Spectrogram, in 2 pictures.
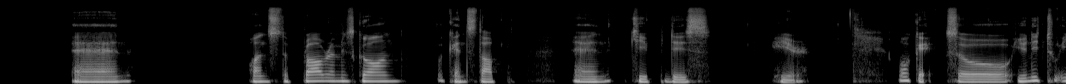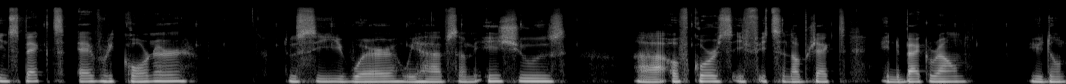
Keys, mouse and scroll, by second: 3.6 shift+middle click, 4.3-4.9 shift+scroll up 1, 5.0 shift+middle click, 6.4 middle click, 7.8 shift+middle click, 9.1 shift+scroll up 1, 9.2 shift+middle click, 9.8 middle click, 10.5 shift+middle click, 11.4 shift+middle click, 12.3 shift+middle click, 12.8 middle click, 13.6 shift+middle click, 14.2 middle click, 15.0 shift+middle click, 15.5 shift+middle click, 16.4 shift+middle click, 19.4 middle click, 20.4 shift+middle click, 21.0 shift+middle click.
